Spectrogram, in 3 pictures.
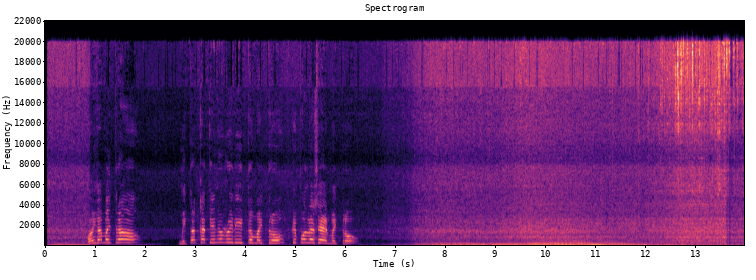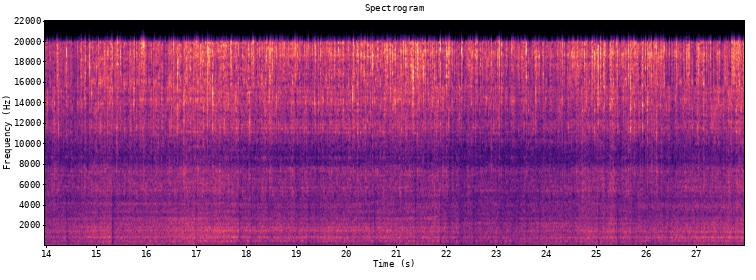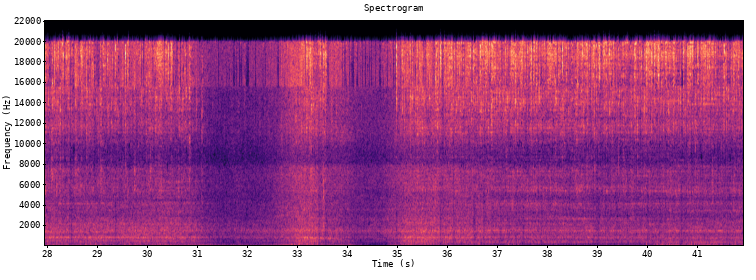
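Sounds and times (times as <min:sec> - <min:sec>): car driving with low drone: 0:06.7 - 0:14.8.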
